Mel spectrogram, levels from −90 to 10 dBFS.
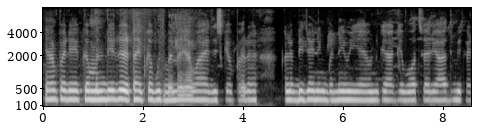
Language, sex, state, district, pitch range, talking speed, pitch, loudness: Hindi, female, Rajasthan, Bikaner, 210-220 Hz, 170 wpm, 215 Hz, -15 LUFS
